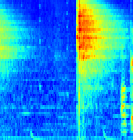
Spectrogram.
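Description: Lightweight plastic Ripstix drumsticks striking with one sharp, ringing clack about a second in, keeping time for a pound-fit move.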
